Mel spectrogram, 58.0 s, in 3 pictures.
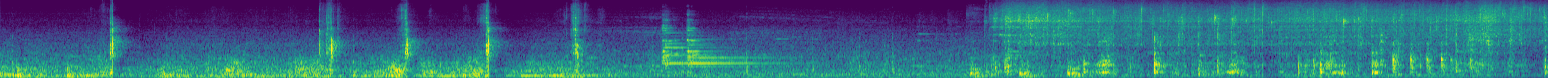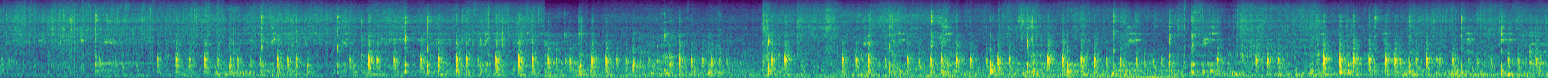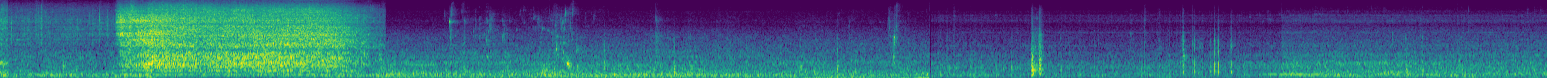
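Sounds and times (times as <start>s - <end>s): food sizzling in hot oil: 12.3s - 43.5s
spatula scraping metal wok: 12.4s - 38.9s.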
